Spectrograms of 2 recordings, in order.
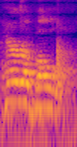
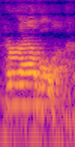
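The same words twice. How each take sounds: First: Said in the usual way. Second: Parabola with the second syllable, ra, hit hard; stress on the second syllable. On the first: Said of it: "It's spelled parabola". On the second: Shown as a demonstration. Teacher drilling the class on the word, stress on ra in Parabola. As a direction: land the weight on ra in Parabola, like Ebola. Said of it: "Emphasis on the second syllable".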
